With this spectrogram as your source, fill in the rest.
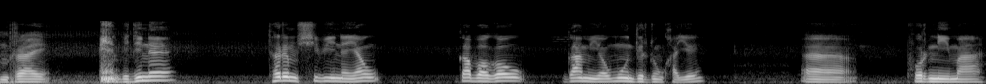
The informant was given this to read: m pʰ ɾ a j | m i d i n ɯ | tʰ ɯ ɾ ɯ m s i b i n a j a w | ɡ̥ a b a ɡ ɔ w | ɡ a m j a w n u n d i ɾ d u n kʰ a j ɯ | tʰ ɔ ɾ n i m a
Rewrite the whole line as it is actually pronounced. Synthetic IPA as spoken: m pʰ ɾ a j | b i d i n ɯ | tʰ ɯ ɾ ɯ m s i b i n a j a w | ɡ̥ a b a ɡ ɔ w | ɡ a m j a w m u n d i ɾ d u ŋ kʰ a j ɯ | pʰ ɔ ɾ n i m a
